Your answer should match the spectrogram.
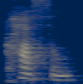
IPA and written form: ˈkæsl (castle)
